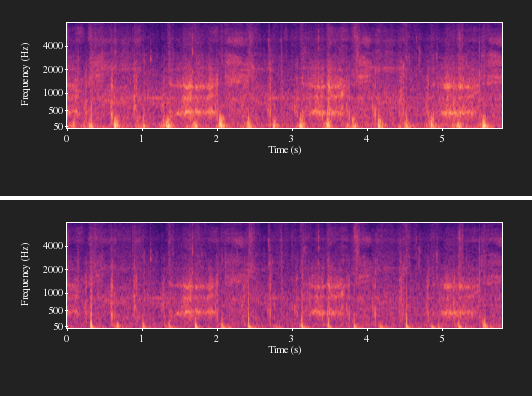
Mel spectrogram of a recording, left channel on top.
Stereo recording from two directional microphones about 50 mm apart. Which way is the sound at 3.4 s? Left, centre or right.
Centre.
